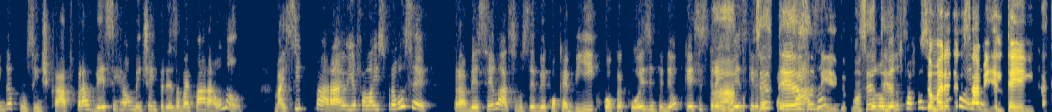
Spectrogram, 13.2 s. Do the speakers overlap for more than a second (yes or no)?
yes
